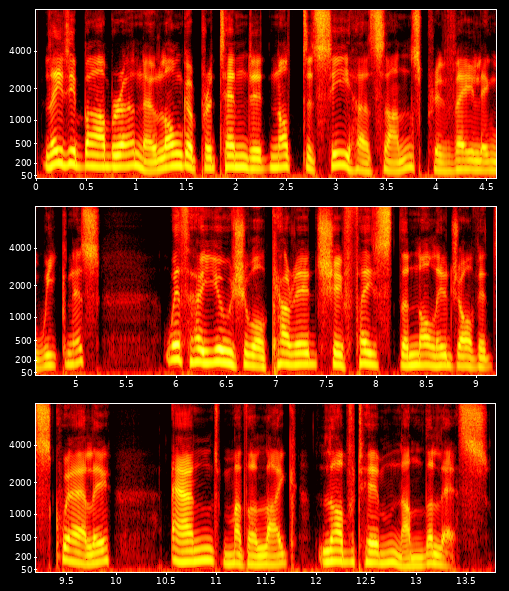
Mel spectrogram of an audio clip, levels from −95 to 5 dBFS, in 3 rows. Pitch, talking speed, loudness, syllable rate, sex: 140 Hz, 135 wpm, -21 LUFS, 4.1 syllables/s, male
